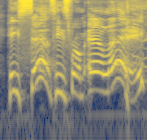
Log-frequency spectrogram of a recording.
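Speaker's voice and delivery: slow, laughing mechanic voice; a hint of a country mechanic. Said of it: "he's like".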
